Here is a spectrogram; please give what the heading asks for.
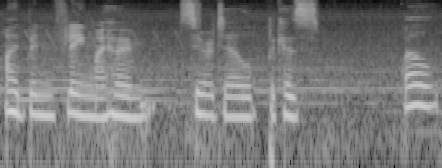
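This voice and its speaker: A woman voicing a guarded young female traveller in a fantasy video game, measured and halting with dramatic pauses. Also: mid-range voice, low-quality recording. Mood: uneasy recounting. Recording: game music behind.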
